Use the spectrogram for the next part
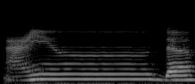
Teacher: I am actually at the door of the dal. I pronounce the ghunna and then pronounce the dal. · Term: ikhfa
